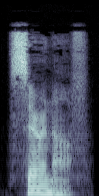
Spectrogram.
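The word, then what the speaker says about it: Saranoff: him round this way he pronounces the name with the stress on the second syllable sarof Nicola yes sir he goes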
